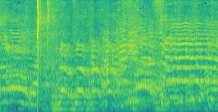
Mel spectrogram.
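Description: A thick rope whip cracked once, a sharp snap about three-quarters of a second in, over voices singing throughout.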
